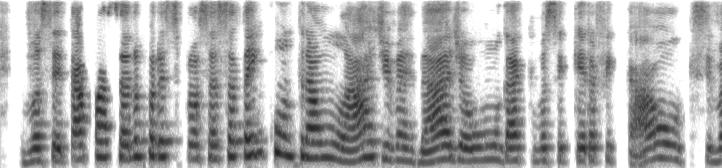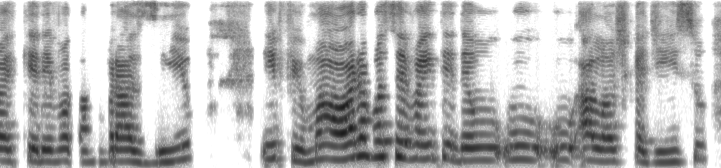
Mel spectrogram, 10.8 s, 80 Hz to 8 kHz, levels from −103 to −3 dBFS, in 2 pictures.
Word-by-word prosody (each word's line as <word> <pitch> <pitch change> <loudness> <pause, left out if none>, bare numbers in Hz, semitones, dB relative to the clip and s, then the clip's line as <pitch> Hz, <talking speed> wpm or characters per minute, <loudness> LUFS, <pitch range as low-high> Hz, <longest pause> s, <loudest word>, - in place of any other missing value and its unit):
você 215 +4 -1
está 230 +2 +3
passando 275 0 +3
por 290 -1 +1
esse 275 0 -3
processo 240 +1 -3
até 285 +1 +3
encontrar 300 -5 +2
um 265 - -4
lar 205 +5 +2
de 255 -3 -3
verdade 220 +2 0
ou 215 +1 -1
um - - -10
lugar 220 -1 0
que 210 - -22
você 215 0 -5
queira 215 0 -2
ficar 225 0 -4
ou 255 -4 -3
que - - -15
você - - -9
vai 210 0 -1
querer 205 -1 0
voltar 200 -2 -4
para 190 - -20
o - - -15
Brasil, 200 +1 -1 0.5
enfim, 245 -4 -3
uma 235 +5 +3
hora 260 +6 +9
você 275 -1 +2
vai 245 -1 +3
entender 245 -3 -2
o - - 0 0.2
o 230 -1 -6
o - - -11
a 220 - +2
lógica 205 -1 -2
disso, 190 +5 -6
225 Hz, 220 wpm, -26 LUFS, 210-255 Hz, 0.5 s, hora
